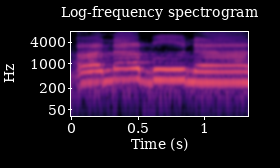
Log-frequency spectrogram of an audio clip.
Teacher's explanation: با ساکن ہے، حروف قلقلہ میں سے ہے تو ادھر قلقلہ کریں گے یعنی ہلا کر پڑھیں گے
